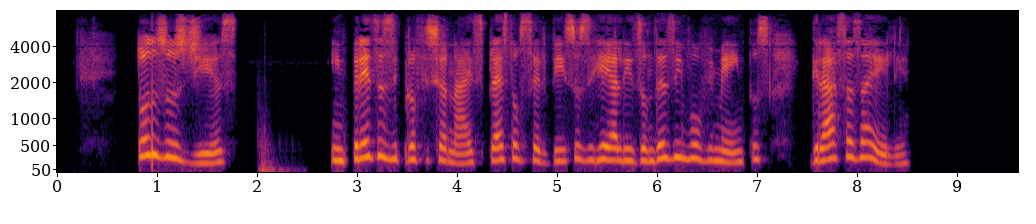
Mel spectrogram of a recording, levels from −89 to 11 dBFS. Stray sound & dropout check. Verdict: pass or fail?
fail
